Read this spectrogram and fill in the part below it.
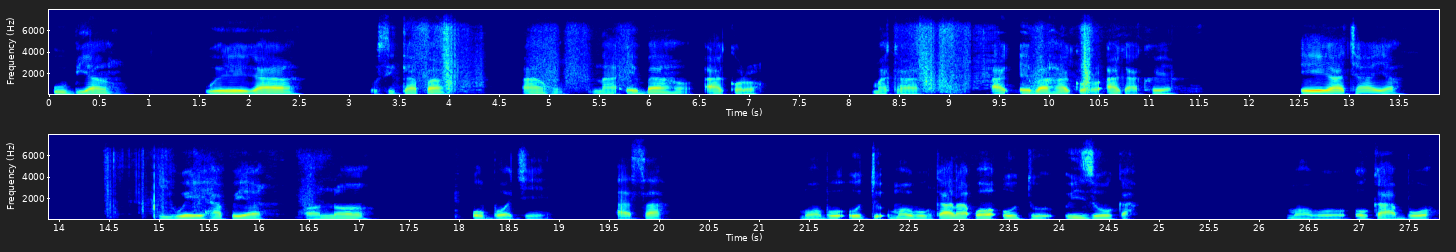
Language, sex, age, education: Igbo, male, 30-45, tertiary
